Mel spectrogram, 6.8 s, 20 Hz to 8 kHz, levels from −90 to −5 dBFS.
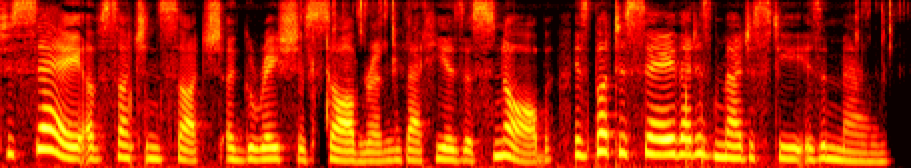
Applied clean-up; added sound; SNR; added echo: neural mask model Resemble Enhance denoiser.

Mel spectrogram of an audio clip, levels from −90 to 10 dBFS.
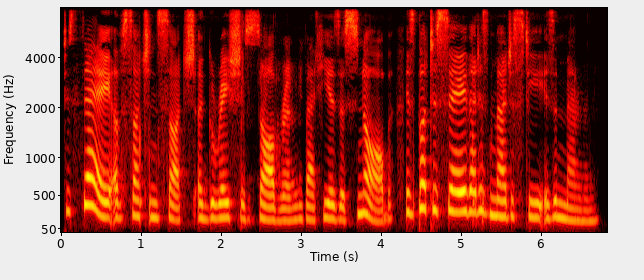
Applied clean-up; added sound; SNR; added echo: neural mask model DeepFilterNet 3.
